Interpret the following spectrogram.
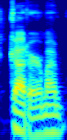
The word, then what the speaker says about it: Qatar: family of Qatar, which some people pronounce that country Qatar, but I'm pretty sure it's Qatar. My brother spent a lot of time there when he was in the Marine Corps, and that's how he always said it.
